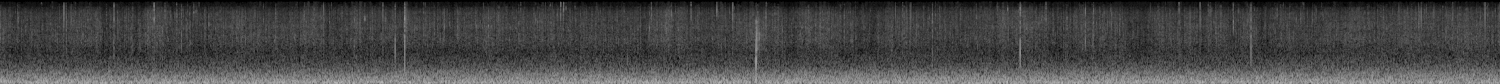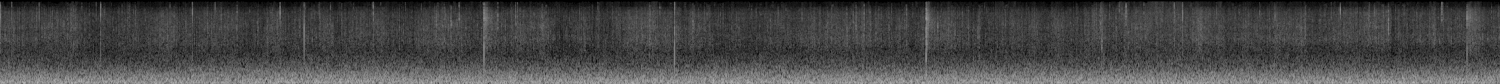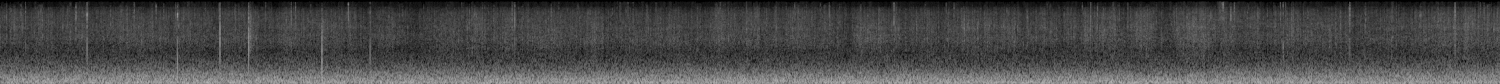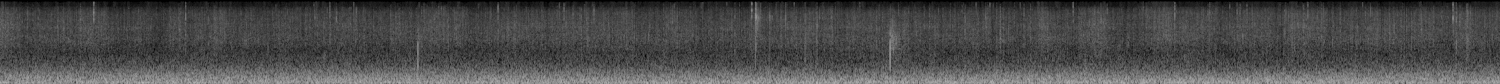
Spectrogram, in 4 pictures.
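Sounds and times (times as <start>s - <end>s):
bonfire flame rushing: 0.0s - 60.0s
firewood crackling and popping: 0.0s - 60.0s.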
